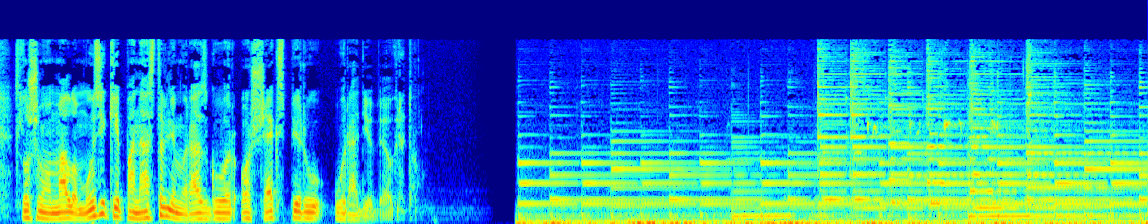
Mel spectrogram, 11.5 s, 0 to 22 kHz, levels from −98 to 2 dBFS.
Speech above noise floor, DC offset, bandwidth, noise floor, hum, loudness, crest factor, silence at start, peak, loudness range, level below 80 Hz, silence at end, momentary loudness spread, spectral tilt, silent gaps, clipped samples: 48 dB; under 0.1%; 11 kHz; -73 dBFS; none; -28 LUFS; 16 dB; 0 s; -12 dBFS; 11 LU; -40 dBFS; 0 s; 11 LU; -5 dB/octave; none; under 0.1%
